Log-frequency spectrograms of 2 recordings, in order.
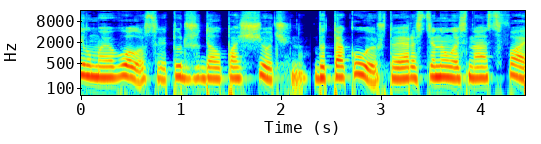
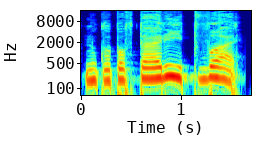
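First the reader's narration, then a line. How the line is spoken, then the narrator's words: Growled. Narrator (Russian): прорычал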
